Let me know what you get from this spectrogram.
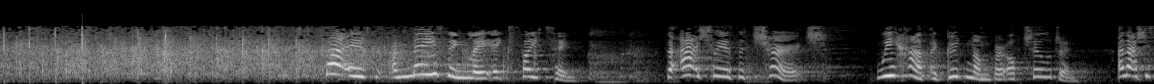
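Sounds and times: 
round of applause: 0:00.0 - 0:04.7
speech: 0:03.5 - 0:05.9, 0:06.7 - 0:11.5.

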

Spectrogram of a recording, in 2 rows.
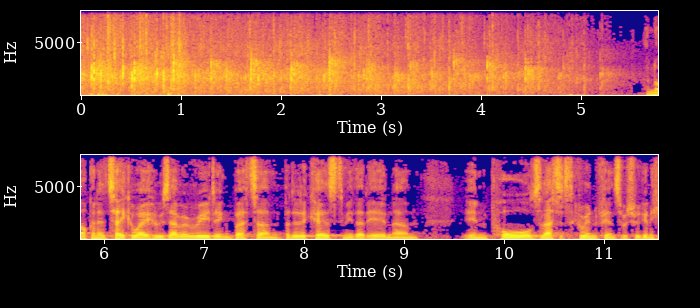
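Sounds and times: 
audience applause: 0:00.0 - 0:05.4
speech: 0:05.7 - 0:11.5.

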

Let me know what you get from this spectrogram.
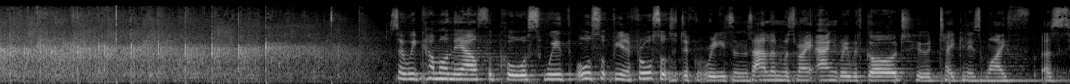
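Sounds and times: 
audience clapping: 0:00.0 - 0:03.9
speech: 0:04.0 - 0:10.6.

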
